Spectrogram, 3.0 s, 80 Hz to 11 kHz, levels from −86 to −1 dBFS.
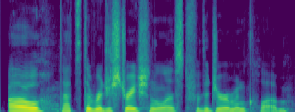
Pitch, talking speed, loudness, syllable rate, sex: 165 Hz, 185 wpm, -18 LUFS, 4.9 syllables/s, female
